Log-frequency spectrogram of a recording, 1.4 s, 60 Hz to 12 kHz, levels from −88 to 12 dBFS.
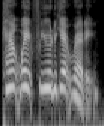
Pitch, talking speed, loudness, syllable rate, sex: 265 Hz, 300 wpm, -16 LUFS, 6.1 syllables/s, female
